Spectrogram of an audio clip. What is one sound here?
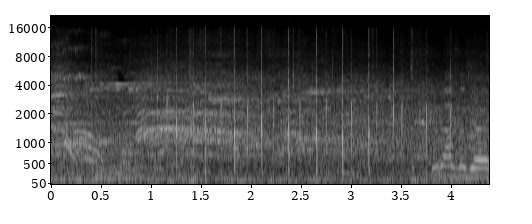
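Young women shout and cheer in a large echoing hall.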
